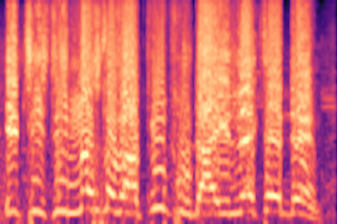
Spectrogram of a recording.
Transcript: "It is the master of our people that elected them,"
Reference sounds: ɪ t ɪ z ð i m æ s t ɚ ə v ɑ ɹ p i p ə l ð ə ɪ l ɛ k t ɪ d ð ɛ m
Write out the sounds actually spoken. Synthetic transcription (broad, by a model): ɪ t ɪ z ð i m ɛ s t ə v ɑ p i p ə l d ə ɪ l ɛ k t ɪ d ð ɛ m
